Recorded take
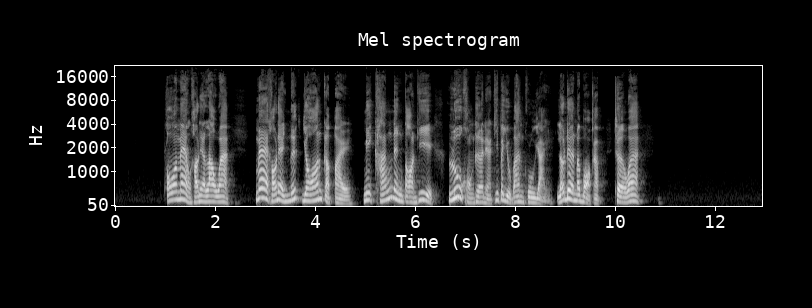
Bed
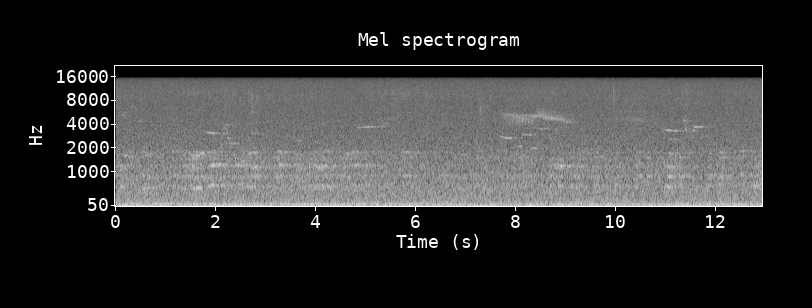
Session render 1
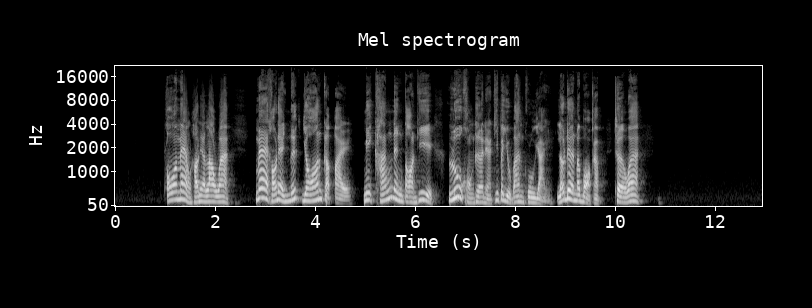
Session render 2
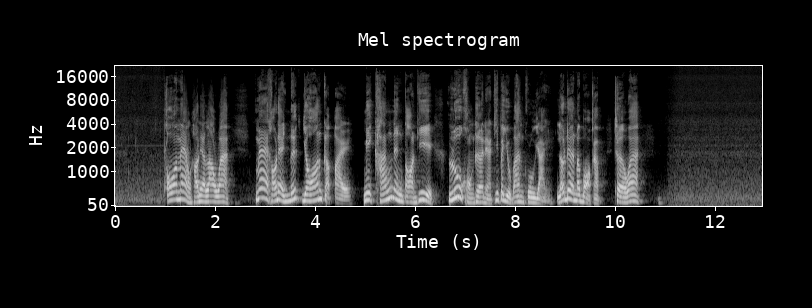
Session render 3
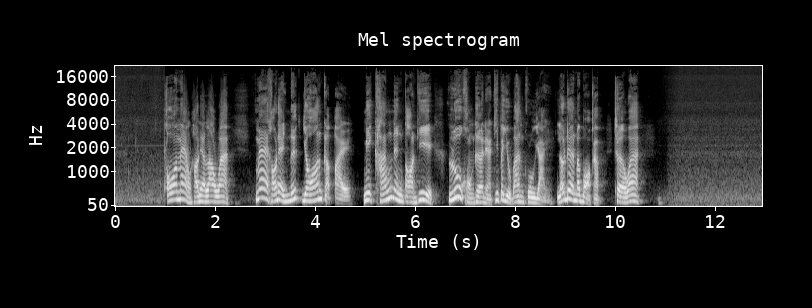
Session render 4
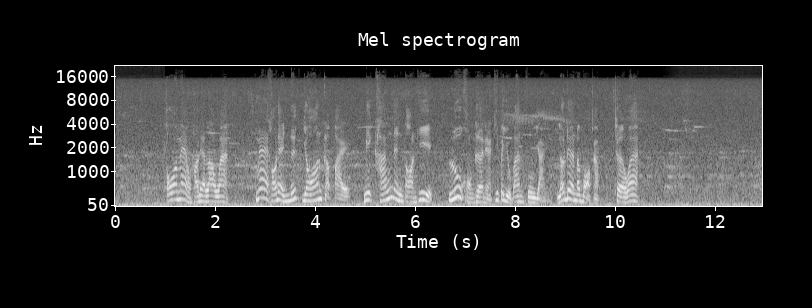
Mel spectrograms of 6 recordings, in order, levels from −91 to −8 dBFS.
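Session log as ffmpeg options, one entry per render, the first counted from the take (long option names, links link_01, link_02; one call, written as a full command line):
ffmpeg -i in.wav -filter_complex "[0:a]asettb=1/sr,asplit=3[link_01][link_02][link_03];[link_01]atrim=end=1.344[link_04];[link_02]atrim=start=1.34:end=2.17,asetpts=PTS-STARTPTS,afade=type=in:duration=0.004:curve=qsin,afade=type=out:start_time=0.826:duration=0.004:curve=qsin,adynamicsmooth=sensitivity=1.5:basefreq=1900[link_05];[link_03]atrim=start=2.166[link_06];[link_04][link_05]acrossfade=duration=0.004:curve1=hsin:curve2=qsin[link_07];[link_07][link_06]acrossfade=duration=0.004:curve1=qsin:curve2=hsin,asettb=1/sr,asplit=3[link_08][link_09][link_10];[link_08]atrim=end=4.224[link_11];[link_09]atrim=start=4.22:end=4.98,asetpts=PTS-STARTPTS,afade=type=in:duration=0.004:curve=qsin,afade=type=out:start_time=0.756:duration=0.004:curve=qsin,highpass=310,lowpass=7600[link_12];[link_10]atrim=start=4.976[link_13];[link_11][link_12]acrossfade=duration=0.004:curve1=hsin:curve2=qsin[link_14];[link_14][link_13]acrossfade=duration=0.004:curve1=qsin:curve2=hsin" out.wav
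ffmpeg -i in.wav -af "acompressor=mode=upward:threshold=-29dB:ratio=2.5,alimiter=limit=-16dB:level=0:latency=1:release=23" out.wav
ffmpeg -i in.wav -af "volume=7dB" out.wav
ffmpeg -i in.wav -i bed.wav -filter_complex "[1:a]volume=-4dB[link_01];[0:a][link_01]amix=inputs=2:normalize=0" out.wav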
